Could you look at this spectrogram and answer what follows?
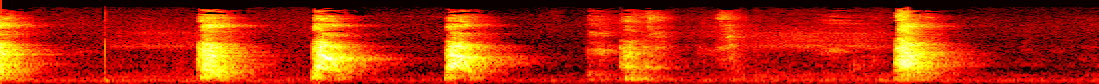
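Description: A small shih tzu barking, about seven short sharp barks spaced unevenly; the one about three seconds in and the one just after it are softer than the others.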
